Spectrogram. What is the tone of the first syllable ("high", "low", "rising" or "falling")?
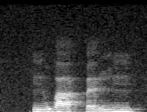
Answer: rising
